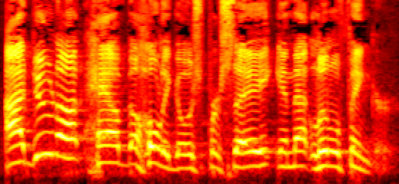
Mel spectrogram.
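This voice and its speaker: A male pastor preaching a sermon in a church, reading scripture aloud and then explaining it in a measured, emphatic way with pauses. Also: sits high, animated, fairly bright tone.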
